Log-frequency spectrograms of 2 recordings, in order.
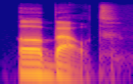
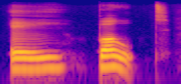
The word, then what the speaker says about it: about: it, you might say a boat. You're giving that first letter A its full, beautiful A sound. But no American speaker says that. The stress in the word about is on the second part, about.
